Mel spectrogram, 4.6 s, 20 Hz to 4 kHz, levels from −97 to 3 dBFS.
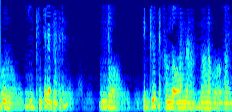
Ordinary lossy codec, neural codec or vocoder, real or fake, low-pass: MP3, 16 kbps; codec, 16 kHz, 0.5 kbps, FreqCodec, smaller model; fake; 3.6 kHz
